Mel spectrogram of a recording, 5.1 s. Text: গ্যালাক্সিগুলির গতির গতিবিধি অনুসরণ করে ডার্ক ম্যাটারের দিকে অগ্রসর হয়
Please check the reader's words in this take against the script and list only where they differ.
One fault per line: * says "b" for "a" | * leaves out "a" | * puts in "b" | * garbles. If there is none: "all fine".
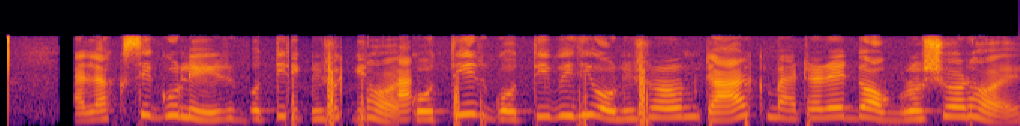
* garbles
* leaves out "করে"
* leaves out "দিকে"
